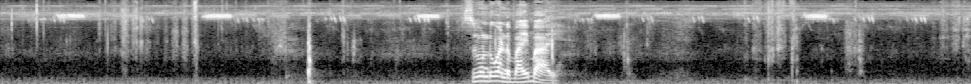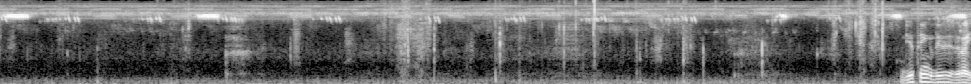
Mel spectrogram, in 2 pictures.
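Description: A knife cuts through raw chicken meat and bone with soft scrapes and clicks.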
